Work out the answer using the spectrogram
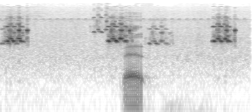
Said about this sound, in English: That should have been a cricket.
